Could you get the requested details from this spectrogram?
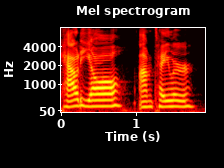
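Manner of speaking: loud, hammed-up country twang; country accent. Worker greeting drive-through customers, hammed-up country accent. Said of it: "The country one's pretty".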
